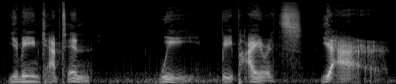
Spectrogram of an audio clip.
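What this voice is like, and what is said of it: Exaggerated pirate accent. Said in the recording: “I'm really struggling with your accent.”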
